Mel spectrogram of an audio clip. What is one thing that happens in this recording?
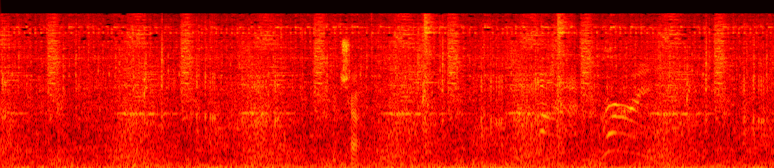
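Metal gears clank into place.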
